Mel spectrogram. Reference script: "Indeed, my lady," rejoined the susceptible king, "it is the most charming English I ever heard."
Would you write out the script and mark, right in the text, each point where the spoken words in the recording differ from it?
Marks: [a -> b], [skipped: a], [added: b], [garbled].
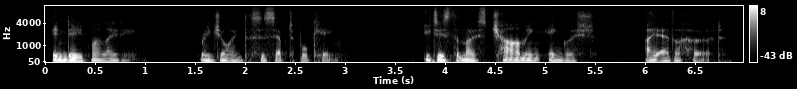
"Indeed, my lady," rejoined the susceptible king, "it is the most charming English I ever heard."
